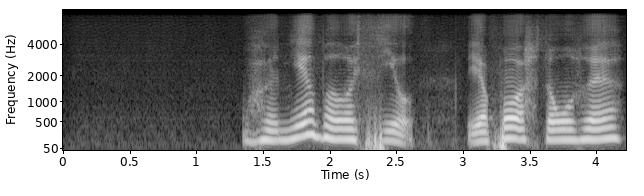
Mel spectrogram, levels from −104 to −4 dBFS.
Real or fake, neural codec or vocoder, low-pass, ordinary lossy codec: fake; codec, 16 kHz, 0.7 kbps, FocalCodec; 7.2 kHz; none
